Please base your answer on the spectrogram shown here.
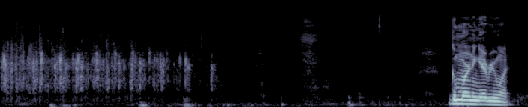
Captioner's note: applause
